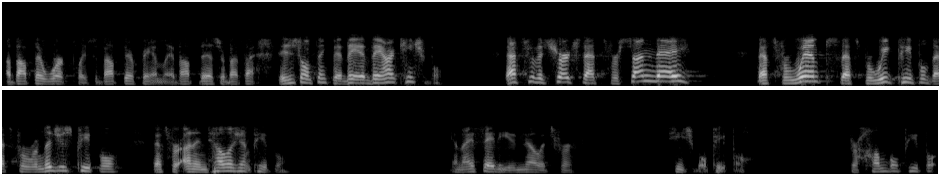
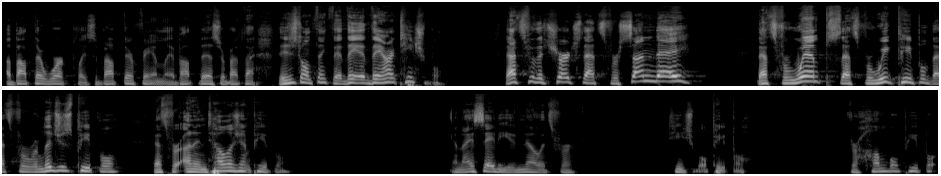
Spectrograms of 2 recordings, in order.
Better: second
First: phone-call audio; nothing above 3.5 kHz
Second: none

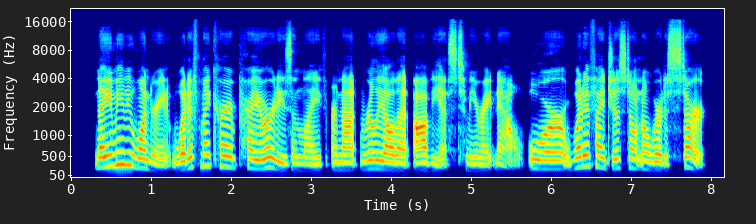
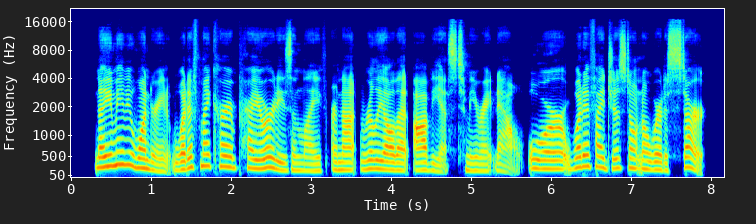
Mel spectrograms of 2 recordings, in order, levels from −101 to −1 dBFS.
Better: second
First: thin; somewhat; fading below 300 Hz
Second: none

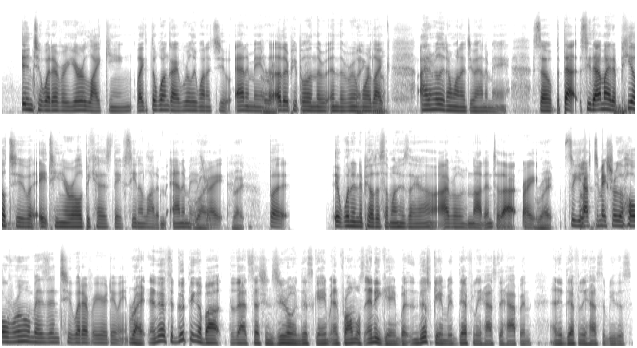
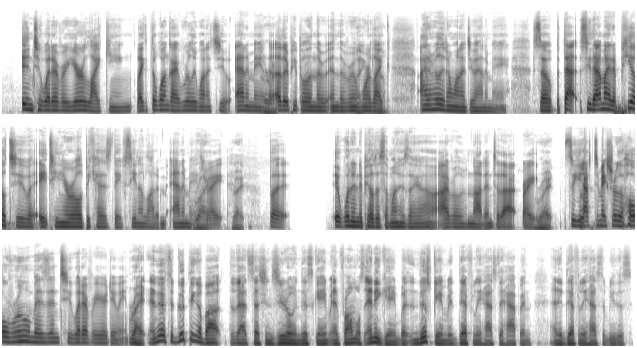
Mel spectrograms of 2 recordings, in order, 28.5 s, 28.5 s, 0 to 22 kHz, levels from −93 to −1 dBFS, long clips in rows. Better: second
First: muffled; slightly; fading above 3.5 kHz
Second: none

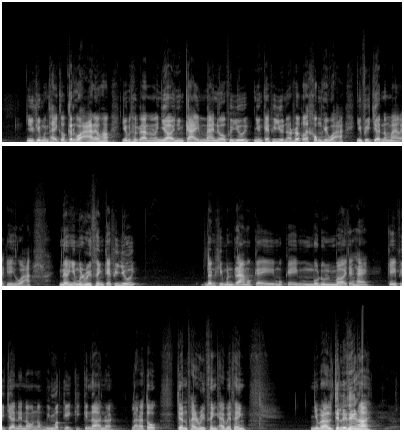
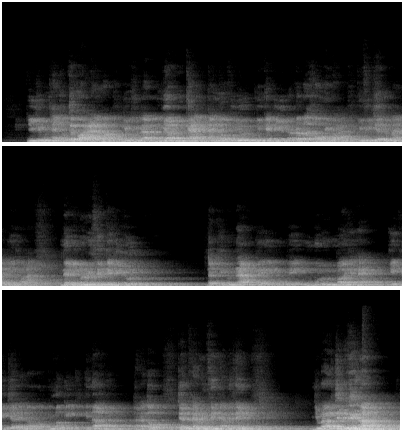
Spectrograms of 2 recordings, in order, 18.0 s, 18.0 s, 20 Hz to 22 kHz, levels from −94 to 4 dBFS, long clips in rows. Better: first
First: none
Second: off-mic speech; far // room echo; strong; dies away in 2.1 s

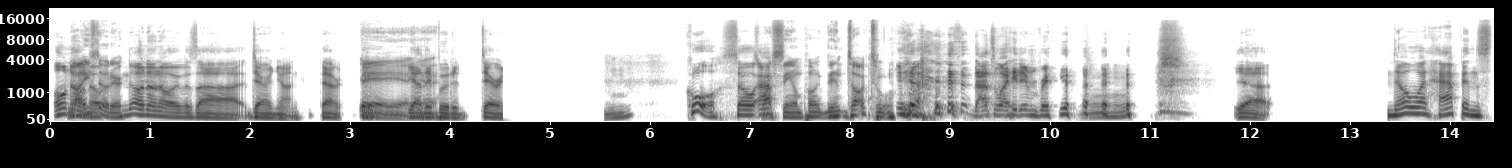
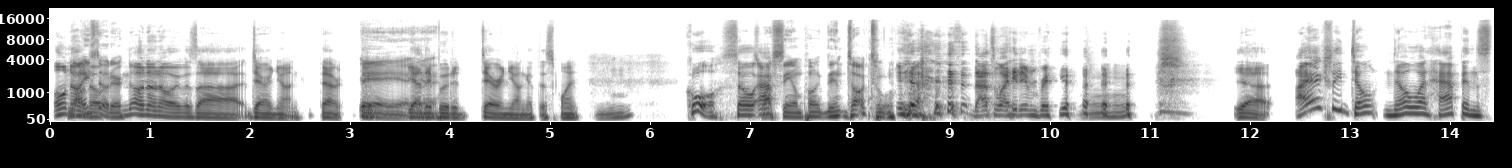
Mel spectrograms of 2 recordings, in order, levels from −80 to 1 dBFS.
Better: second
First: audio cutting out; at 4.5 s for 1 s and at 12 s for 1 s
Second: none

